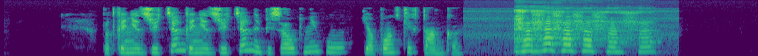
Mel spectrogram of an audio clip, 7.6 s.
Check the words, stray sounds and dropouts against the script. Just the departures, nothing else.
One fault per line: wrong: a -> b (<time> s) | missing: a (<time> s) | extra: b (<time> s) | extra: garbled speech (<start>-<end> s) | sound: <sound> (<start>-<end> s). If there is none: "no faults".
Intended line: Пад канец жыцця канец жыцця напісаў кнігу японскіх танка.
sound: laugh (5.1-6.6 s)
